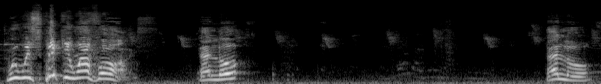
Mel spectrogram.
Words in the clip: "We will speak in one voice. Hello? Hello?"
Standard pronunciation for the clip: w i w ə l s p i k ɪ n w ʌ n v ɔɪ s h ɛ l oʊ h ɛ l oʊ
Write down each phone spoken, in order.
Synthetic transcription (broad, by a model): w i w ə l s p i k ɪ n w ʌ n v ɔɪ s h ɛ l oʊ h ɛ l oʊ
